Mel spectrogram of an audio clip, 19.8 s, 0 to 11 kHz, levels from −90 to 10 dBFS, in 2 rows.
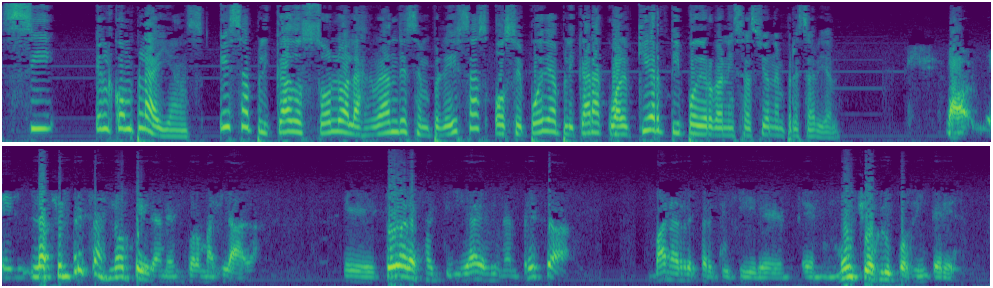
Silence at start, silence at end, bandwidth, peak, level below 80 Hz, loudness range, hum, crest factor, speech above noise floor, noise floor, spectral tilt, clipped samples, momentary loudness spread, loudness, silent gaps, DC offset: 0 s; 0.35 s; 11 kHz; -2 dBFS; -40 dBFS; 6 LU; none; 14 dB; 43 dB; -58 dBFS; -4.5 dB/octave; under 0.1%; 13 LU; -16 LUFS; none; under 0.1%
